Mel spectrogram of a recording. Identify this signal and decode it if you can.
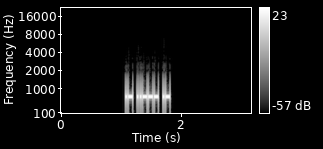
Morse code, heard as a keyed tone, about 48 wpm, 700 Hz. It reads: A2A
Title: Common Cut Numbers - 3-Digit 50wpm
